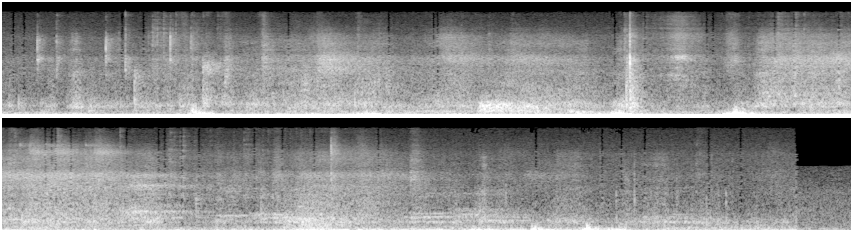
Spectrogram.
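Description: Movement noise from a player walking through a building in airsoft gear: footsteps and equipment rustling, with scattered low thumps and one sharp click about six seconds in.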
